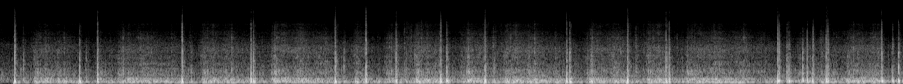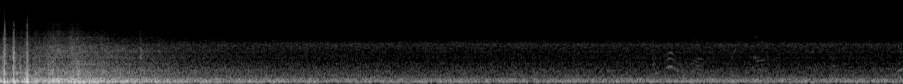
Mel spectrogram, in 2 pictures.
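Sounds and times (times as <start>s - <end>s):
firework shells bursting: 0.0s - 12.3s
steady low rumble: 0.0s - 18.0s.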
